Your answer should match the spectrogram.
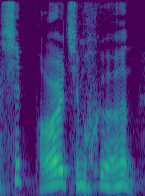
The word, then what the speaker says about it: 십벌지목: 발음을 좀 세게 하면 안 됩니다. 십벌지목입니다. 십벌지목. 자, 십벌지목은 10번 찍어서 안 넘어가는 나무가 없다.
